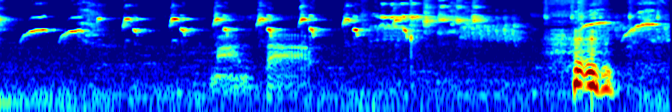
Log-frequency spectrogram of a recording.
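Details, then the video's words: Long-tailed shrike in lively song rich in fill-in phrases: a series of paired upswept whistled chirps repeated about twice a second, then denser chatter and a harsh low burst near the end. "Burung Cendet Atau Pentet Gacor Isian Melimpah Komplit FULL Master"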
